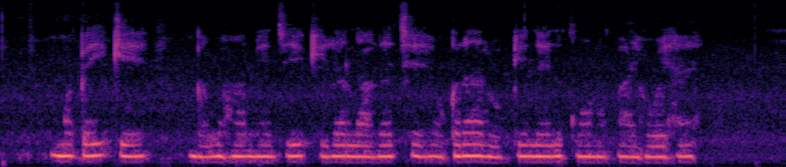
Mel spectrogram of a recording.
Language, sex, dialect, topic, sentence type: Maithili, female, Bajjika, agriculture, question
